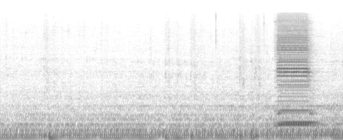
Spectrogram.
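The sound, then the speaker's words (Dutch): An old car pulls up and stops, its engine idling with a steady low rumble, then a single loud, brassy honk of its horn sounds for about half a second near the end. “Nadat Karen de deur achter haar rug sloot, stopte er een oude auto voor haar neus.”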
